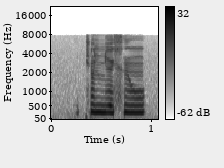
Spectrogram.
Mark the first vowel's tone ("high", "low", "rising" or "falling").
high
